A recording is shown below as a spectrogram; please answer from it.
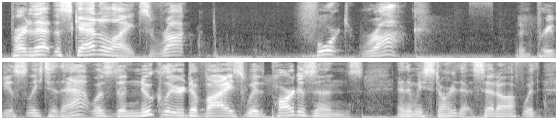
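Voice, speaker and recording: Broadcasting from the studio, a man hosting a community radio show reads announcements and banters casually, calling his listeners folks. His mid-range voice is laid-back and a little slow, with a little hiss or hum in the audio.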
